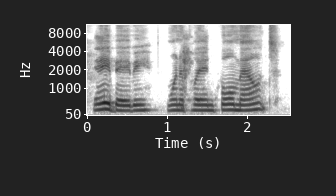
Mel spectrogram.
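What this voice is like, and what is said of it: Deliberately deep, low seductive voice. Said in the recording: “in a very low voice so it'll sound good ... I sound like a creep there”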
